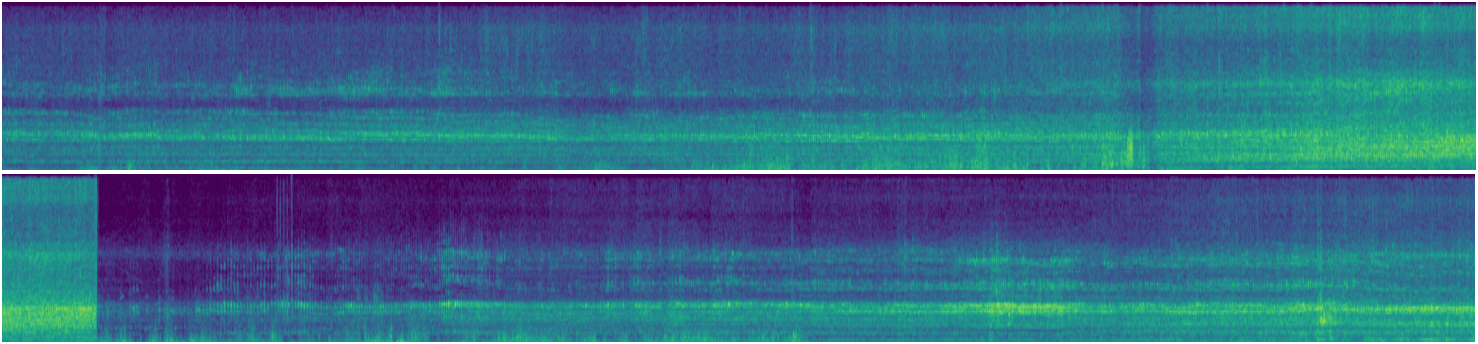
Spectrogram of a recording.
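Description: A Kubota tractor's diesel engine runs hard under load, with its wheels churning through flooded, deep mud and water. The sound changes abruptly about halfway through, and a steady engine tone holds in the last few seconds.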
